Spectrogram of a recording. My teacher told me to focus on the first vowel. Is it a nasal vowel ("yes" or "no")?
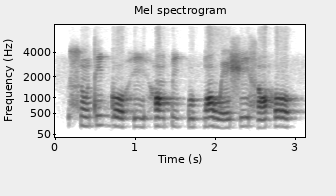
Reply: yes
